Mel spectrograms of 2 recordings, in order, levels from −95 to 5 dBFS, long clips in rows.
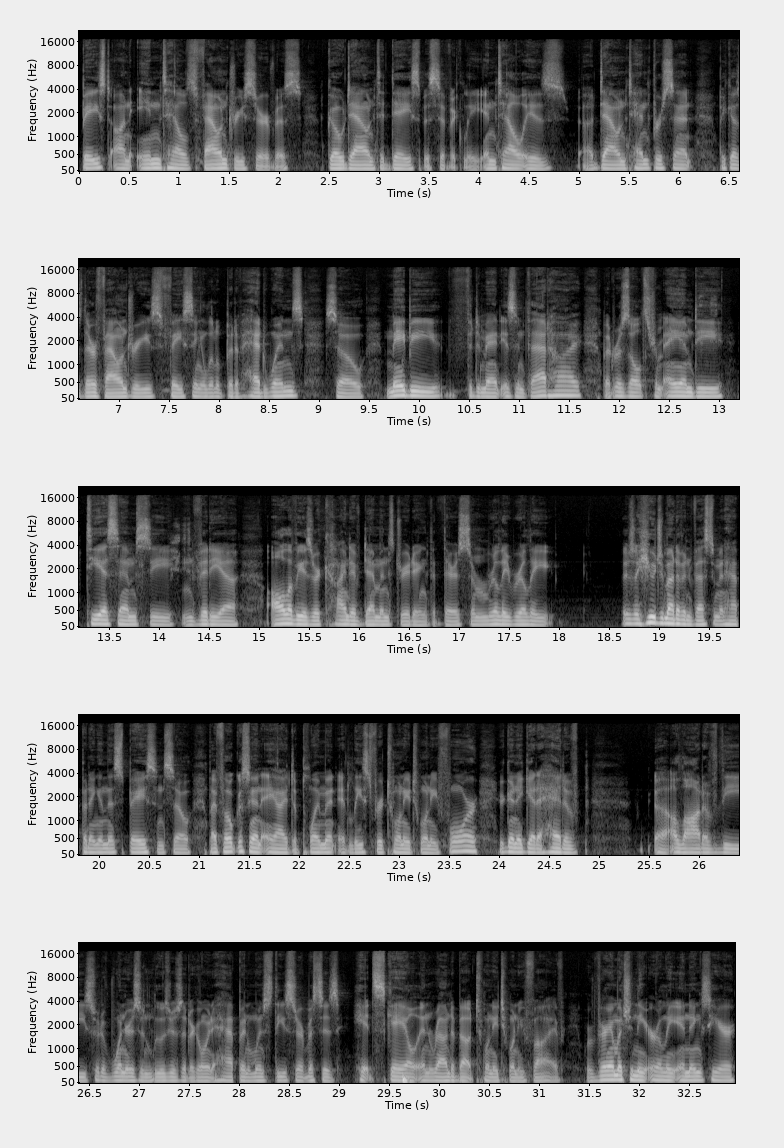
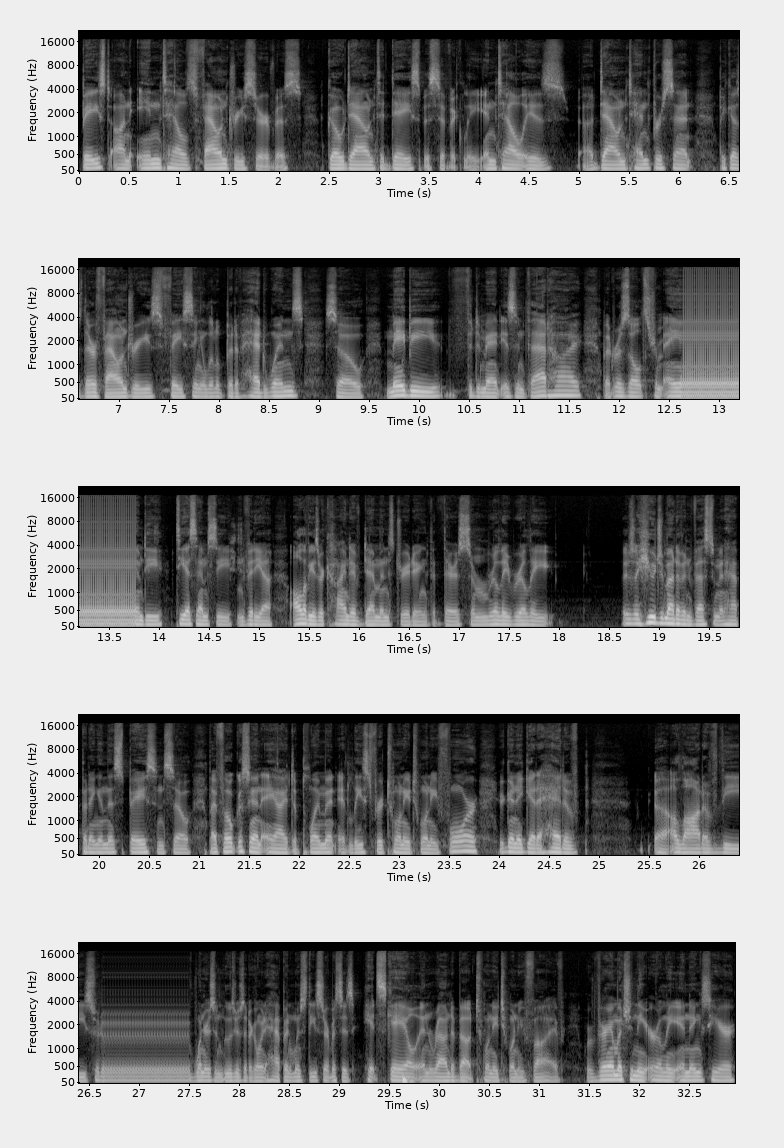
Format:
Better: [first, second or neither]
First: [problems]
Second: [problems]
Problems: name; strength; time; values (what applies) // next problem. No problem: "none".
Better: first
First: none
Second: audio freezing; at 13 s for 1 s and at 27 s for 1 s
